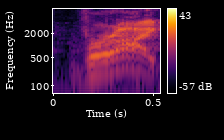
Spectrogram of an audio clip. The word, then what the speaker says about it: Varai: Is there not supposed to be an S? There is an S, but it's silent.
